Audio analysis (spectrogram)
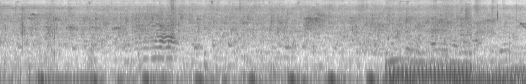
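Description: Goats bleat nearby, a few short calls amid outdoor background noise and some talking.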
